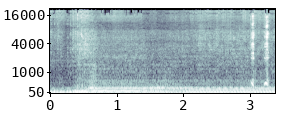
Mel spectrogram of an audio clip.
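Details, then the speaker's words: 1986 Ford Cortina P100 with the 1.6 Pinto engine and a missing exhaust section: a deep, raw, very loud unmuffled roar as the throttle is blipped. It idles a bit rough, which the owner attributes to no back pressure. "drag strip noise I better tickle throttle see how it goes"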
